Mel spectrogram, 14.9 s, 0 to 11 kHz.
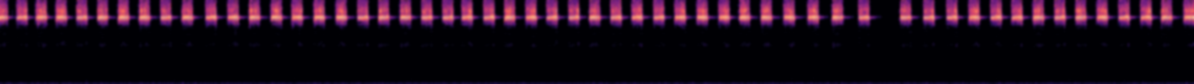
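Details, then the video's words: Crickets calling at night, field-recorded live on a Sony PCM D100 without loops; rapid high chirps pulse about four times each second, with a brief pause near eleven seconds before the rhythm resumes. "Cricket Chirp Sound - Cricket Sounds at Night"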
